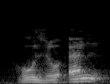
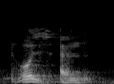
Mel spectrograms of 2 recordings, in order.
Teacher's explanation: هزأ لإسماعيل تسكينا أي قرأ إسماعيل عن نافع بإسكان الزاي مثل قراءة حمزة · Shown in: second take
